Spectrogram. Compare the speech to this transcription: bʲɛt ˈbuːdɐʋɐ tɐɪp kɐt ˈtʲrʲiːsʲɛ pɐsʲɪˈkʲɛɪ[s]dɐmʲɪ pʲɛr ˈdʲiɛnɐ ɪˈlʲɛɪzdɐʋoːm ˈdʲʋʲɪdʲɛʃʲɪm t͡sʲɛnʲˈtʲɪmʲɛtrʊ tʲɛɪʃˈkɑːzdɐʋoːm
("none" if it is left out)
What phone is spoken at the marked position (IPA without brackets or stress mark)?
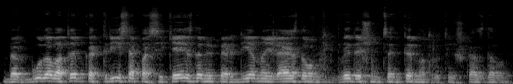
z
